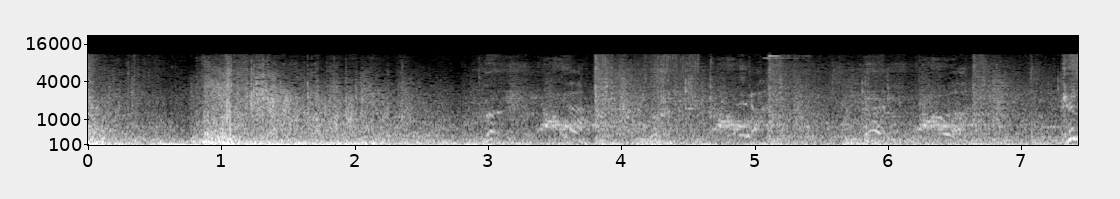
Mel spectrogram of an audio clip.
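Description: Confringo spell blasts in the Hogwarts Legacy video game land with a loud, deep boom near the start, then a continuous rumbling din of battle effects with smaller pops, partly under a speaking voice.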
